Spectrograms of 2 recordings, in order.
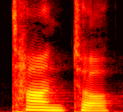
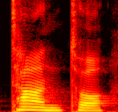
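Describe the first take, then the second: First: The T is said with a strong air puff. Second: The same.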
